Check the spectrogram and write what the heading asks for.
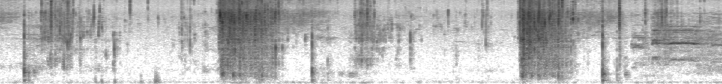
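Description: Hot water poured from a half-litre plastic measuring container into a tub of dough ingredients: two splashing pours, about three seconds and seven seconds in, with small knocks of the container between them. A fainter drawn-out animal call comes near the end.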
